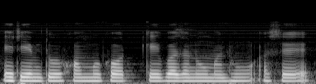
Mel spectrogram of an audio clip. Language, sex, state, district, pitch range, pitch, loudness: Assamese, male, Assam, Sonitpur, 160-165 Hz, 160 Hz, -15 LUFS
